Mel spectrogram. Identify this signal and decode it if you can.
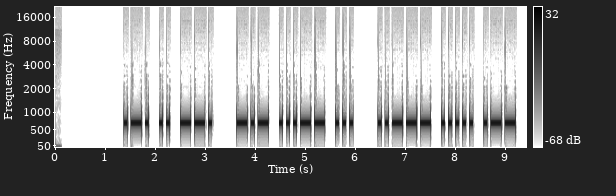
Morse code, heard as a keyed tone, about 17 wpm, 700 Hz. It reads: RIG K3S 25W
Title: K1USN SST QSO Practice 17wpm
